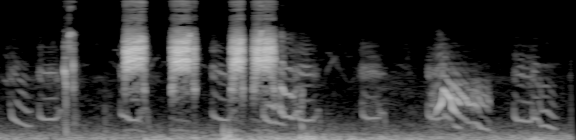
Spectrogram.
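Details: Black francolin calling: four loud, harsh, grating notes in a quick burst, with softer bird chirps and twittering before and after.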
